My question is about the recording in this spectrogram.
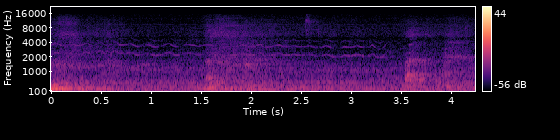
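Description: Sound from the Tinybop human-body app playing over the room speakers: a wavering high electronic tone held over a low background, opening with a short loud low burst, with soft knocks about one and a half and three and a half seconds in.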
